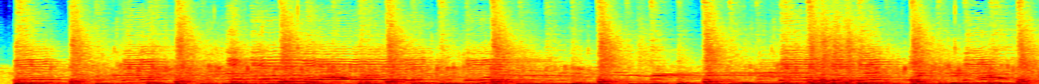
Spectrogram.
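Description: Rock band playing: a Korg keyboard, drum kit and electric bass with a steady beat, starting suddenly right at the outset.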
